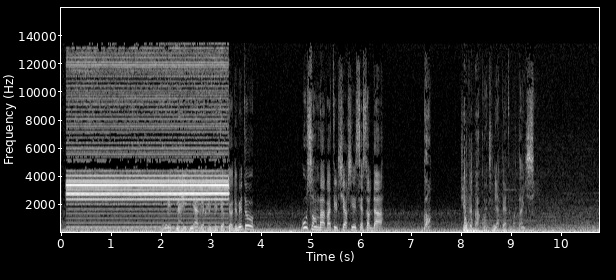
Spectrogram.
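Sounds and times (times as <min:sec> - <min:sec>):
car horn blaring: 0:00.0 - 0:03.5
speech: 0:03.3 - 0:04.0, 0:04.8 - 0:06.6, 0:07.2 - 0:09.6.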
